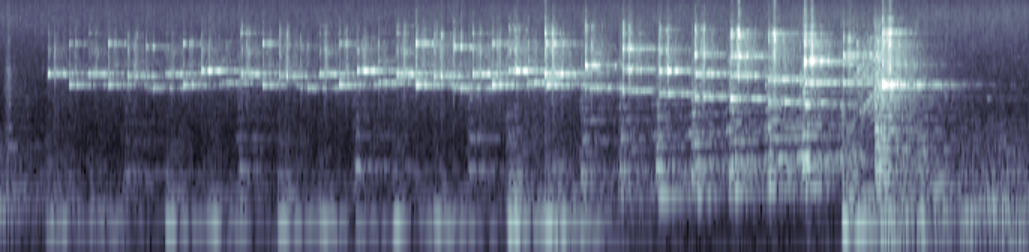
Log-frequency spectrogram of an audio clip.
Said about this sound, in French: Le xylophone.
